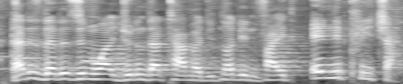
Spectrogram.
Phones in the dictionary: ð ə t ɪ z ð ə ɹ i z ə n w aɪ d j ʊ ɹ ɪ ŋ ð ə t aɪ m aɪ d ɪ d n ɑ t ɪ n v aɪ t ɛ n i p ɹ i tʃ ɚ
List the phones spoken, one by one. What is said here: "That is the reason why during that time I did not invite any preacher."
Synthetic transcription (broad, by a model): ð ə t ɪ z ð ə ɹ i z ə n w aɪ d j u ɹ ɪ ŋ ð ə t aɪ m aɪ d ɪ d n ɑ t ɪ n v aɪ t ɛ n i p ɹ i tʃ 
